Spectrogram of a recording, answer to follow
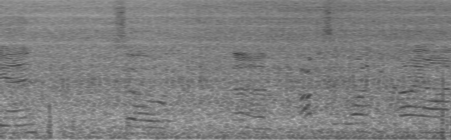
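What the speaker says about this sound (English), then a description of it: "Okay, engine's running again." A car engine idles steadily nearby just after a thermostat replacement, a continuous low hum running throughout with faint intermittent higher tones over it.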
